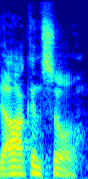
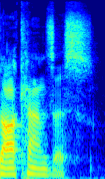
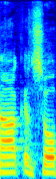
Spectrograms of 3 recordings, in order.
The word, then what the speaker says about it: Arkansas: Arkansas. I used to think it was our Kansas.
